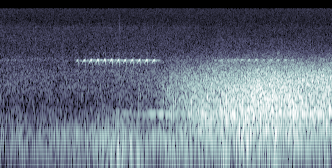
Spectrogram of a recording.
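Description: Outdoor ambience fading in: a steady rushing noise grows louder while a bird trills a rapid run of high notes about a second and a half in, then again more faintly a few seconds later. A low steady tone hums underneath.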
